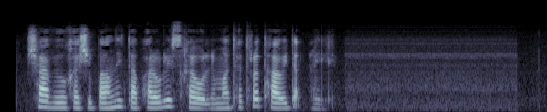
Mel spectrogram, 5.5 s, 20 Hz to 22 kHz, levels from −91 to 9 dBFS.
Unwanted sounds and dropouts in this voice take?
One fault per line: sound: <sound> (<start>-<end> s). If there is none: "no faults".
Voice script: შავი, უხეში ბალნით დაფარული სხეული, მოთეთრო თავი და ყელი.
no faults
